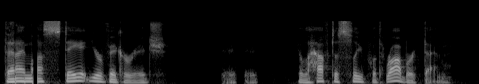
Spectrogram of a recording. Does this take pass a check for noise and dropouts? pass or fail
fail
